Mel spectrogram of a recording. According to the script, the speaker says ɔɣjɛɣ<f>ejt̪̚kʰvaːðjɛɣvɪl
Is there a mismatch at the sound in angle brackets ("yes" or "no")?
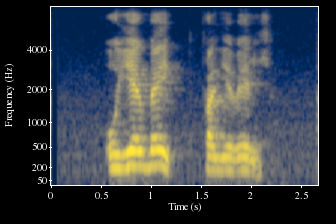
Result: yes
